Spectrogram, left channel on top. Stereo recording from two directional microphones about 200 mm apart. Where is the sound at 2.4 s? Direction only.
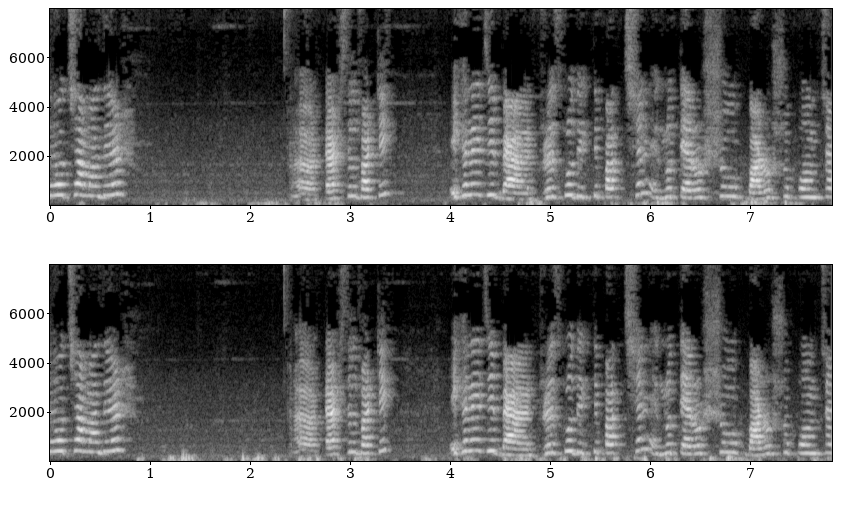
15° right (ahead or behind).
